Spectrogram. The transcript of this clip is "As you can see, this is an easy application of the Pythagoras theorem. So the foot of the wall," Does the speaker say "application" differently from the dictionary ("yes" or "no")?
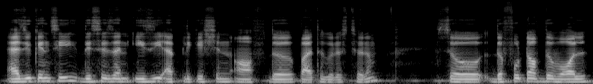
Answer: no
